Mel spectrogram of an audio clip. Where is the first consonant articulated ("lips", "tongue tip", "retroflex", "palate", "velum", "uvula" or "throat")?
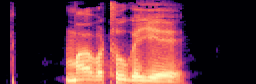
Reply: lips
